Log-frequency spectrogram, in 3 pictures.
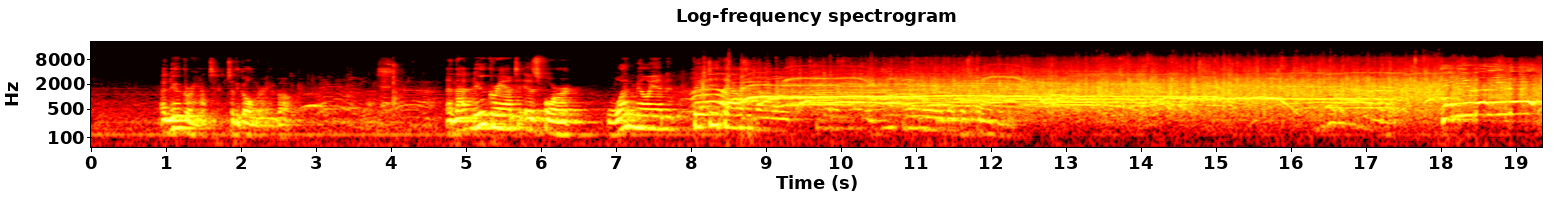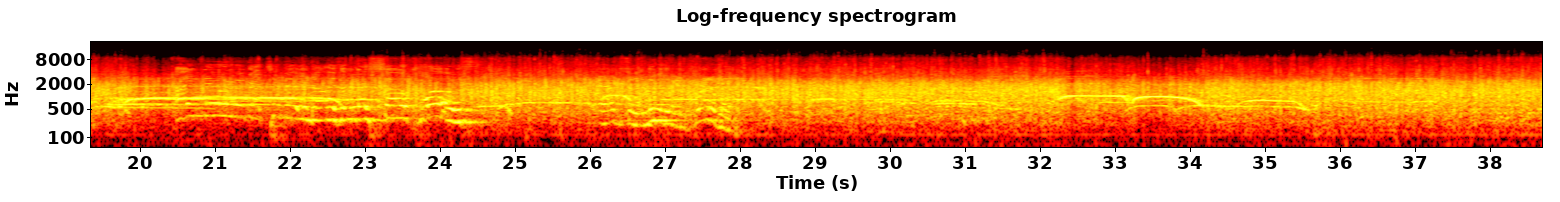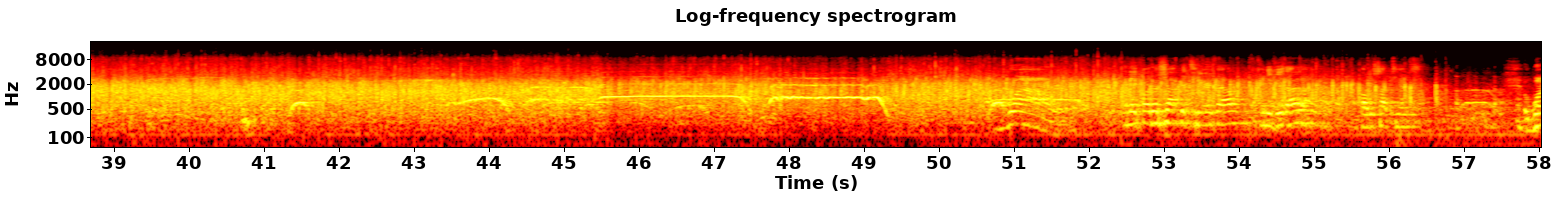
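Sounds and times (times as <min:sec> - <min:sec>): audience applauding: 0:08.0 - 0:57.6.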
